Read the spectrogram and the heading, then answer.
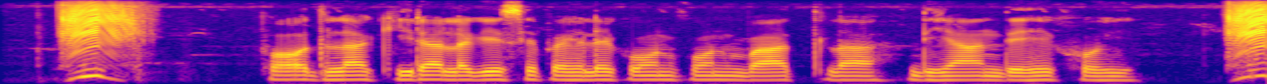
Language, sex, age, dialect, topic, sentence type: Chhattisgarhi, male, 31-35, Northern/Bhandar, agriculture, question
